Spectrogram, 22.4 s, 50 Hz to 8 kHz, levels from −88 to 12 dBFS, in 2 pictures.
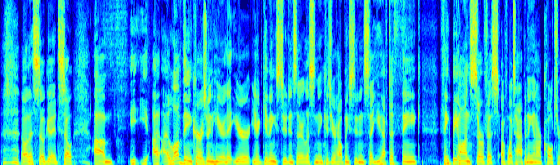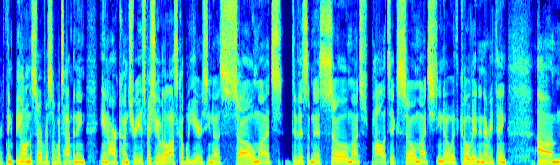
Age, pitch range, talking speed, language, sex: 30-49, 105-130 Hz, 195 wpm, English, male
